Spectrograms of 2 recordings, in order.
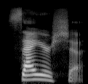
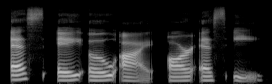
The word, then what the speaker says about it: Saoirse: Saoirse, I repeated spelling it out in my head. S A O I R S E. It's Irish. It means freedom. Saoirse.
